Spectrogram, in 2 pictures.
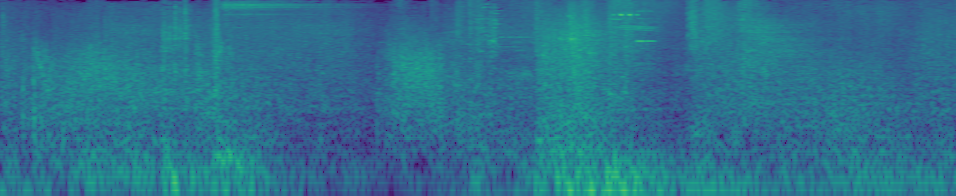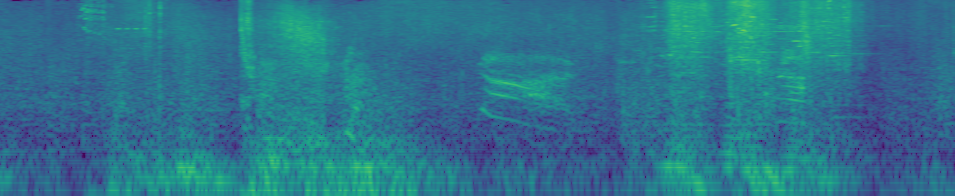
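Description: Gunshots and explosions from a video game ring out.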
